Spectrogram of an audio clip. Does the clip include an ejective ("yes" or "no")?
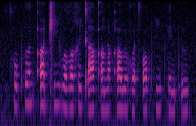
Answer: yes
